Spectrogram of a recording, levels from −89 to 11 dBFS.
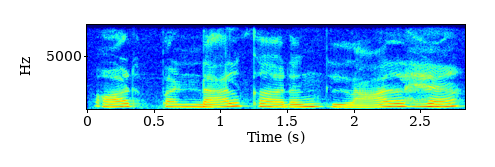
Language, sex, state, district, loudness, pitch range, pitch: Hindi, male, Bihar, West Champaran, -15 LUFS, 230-270 Hz, 245 Hz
